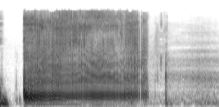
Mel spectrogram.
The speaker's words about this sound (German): der hat einfach so laut gefurzt. Was? Der hat einfach so laut gefurzt, während er einfach in mich reindringt.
